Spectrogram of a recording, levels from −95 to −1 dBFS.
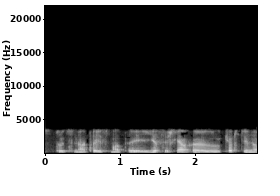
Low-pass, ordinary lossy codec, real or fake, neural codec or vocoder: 3.6 kHz; AAC, 32 kbps; fake; autoencoder, 48 kHz, 128 numbers a frame, DAC-VAE, trained on Japanese speech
